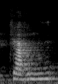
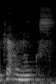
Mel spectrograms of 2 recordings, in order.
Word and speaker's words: Carnoux: Carnoux en Provence et moi au début je disais car nous en Provence mais non faut prononcer le X c'est Carnoux il y a deux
